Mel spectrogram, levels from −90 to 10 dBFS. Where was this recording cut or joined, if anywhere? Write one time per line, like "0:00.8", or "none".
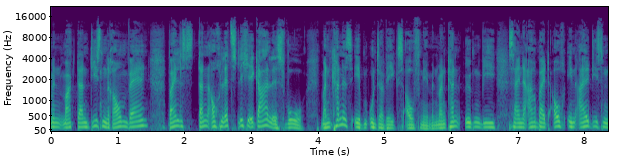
0:06.9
